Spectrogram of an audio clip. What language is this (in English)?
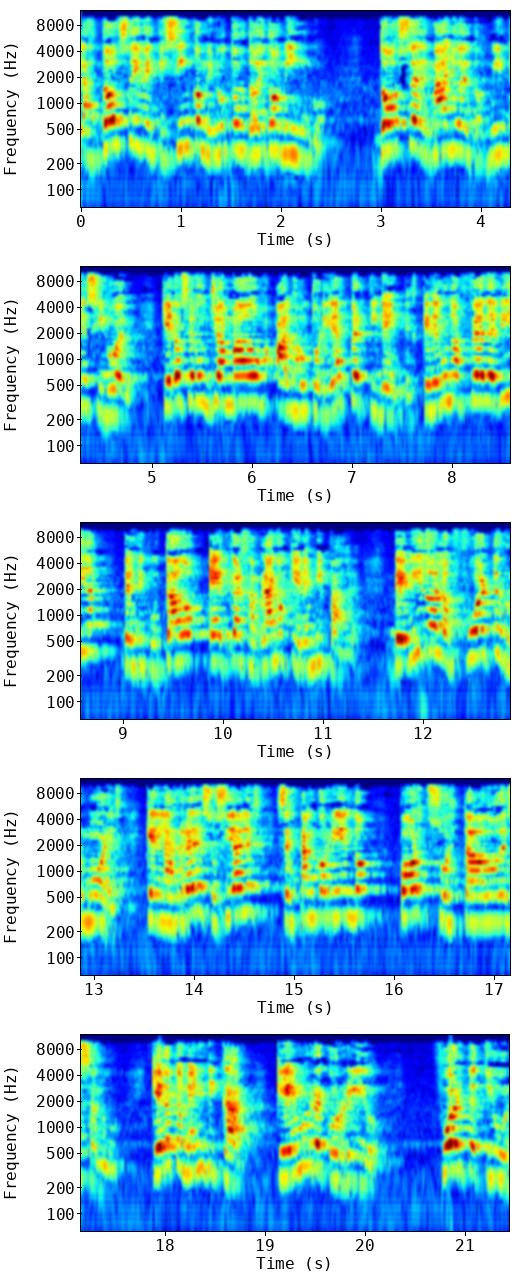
Spanish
